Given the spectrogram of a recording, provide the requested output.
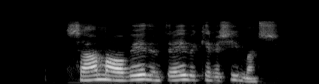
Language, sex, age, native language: Icelandic, female, 60-69, Icelandic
